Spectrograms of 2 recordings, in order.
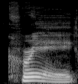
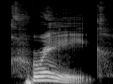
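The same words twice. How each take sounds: First: The vowel sounds like 'eh', as in 'egg'. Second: The vowel sounds like 'ay', as in 'day'. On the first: The speaker calls it wrong. "like C R E G, like a good number of Americans do" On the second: The speaker calls it right. "It's like C R A Y G"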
